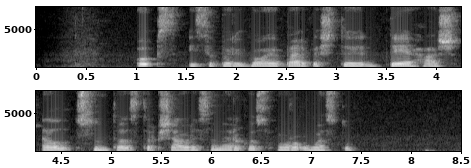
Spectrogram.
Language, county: Lithuanian, Utena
